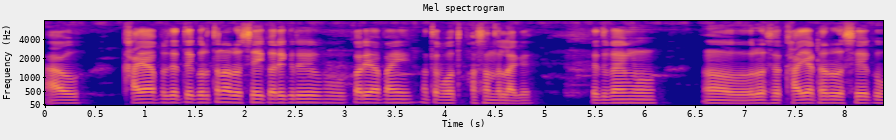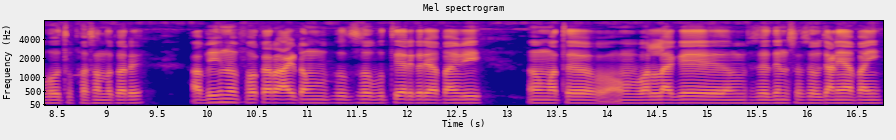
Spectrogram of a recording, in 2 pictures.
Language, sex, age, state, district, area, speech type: Odia, male, 45-60, Odisha, Jagatsinghpur, rural, spontaneous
